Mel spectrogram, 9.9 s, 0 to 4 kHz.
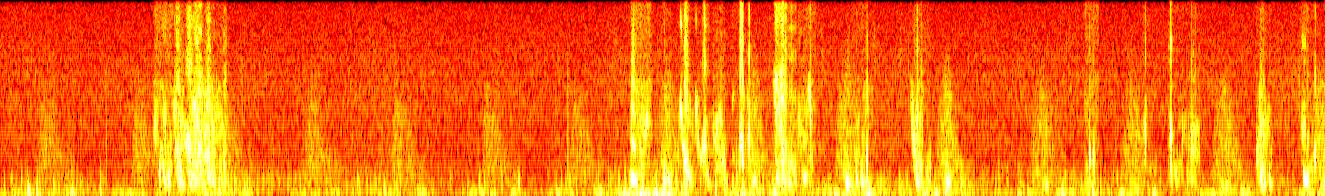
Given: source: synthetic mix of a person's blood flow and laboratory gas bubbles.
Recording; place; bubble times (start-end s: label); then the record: Doppler ultrasound of blood flow; subclavian vein
1.15-1.71 s: bubbles
4.71-4.89 s: bubbles
4.95-5.04 s: bubbles
5.08-5.45 s: bubbles
5.49-5.64 s: bubbles
5.79-6.12 s: bubbles
6.38-6.55 s: bubbles
6.82-7.00 s: bubbles
8.14-8.25 s: bubbles
8.56-8.64 s: bubbles
8.75-9.02 s: bubbles
9.42-9.70 s: bubbles
9.74-9.91 s: bubbles
From the record:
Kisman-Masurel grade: 223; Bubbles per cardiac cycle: several, 3 to 8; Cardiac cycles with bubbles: 10 to 50%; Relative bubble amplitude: loud (0.450 to 0.775); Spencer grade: 2 (many but less than half of the cardiac periods contain bubble signals, singularly or in groups); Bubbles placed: anywhere in the cardiac cycle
